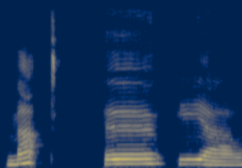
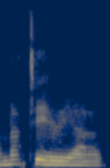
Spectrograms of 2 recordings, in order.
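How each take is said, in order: First: Mat-er-ial said very slowly in three parts; syllable split. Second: Said in the usual way. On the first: Shown as a demonstration.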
